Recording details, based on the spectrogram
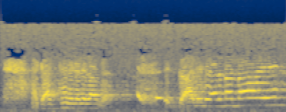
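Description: An actor playing a fearful, trapped older husband in a theatrical, halting 1960s radio horror style. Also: male voice, very high voice, lively intonation, vocal fry, a little mellow, exaggerated voice. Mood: desperate, anxious. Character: trapped, panicking older husband narrating his ordeal. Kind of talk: 1960s radio horror acting, first-person narration. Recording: very noisy old 1960s radio recording.

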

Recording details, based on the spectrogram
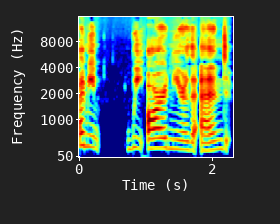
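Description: A woman's voice: fairly high pitch, measured pace, a bit bright, no echo, clean studio sound. A woman chatting casually as a co-host on a podcast. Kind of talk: casual chat.

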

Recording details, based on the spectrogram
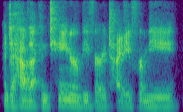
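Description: Earnest young man with a lowish voice. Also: a little fast, vocal fry. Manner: earnest, reflective, animated. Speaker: guest, comedian and muralist. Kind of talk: casual podcast conversation.

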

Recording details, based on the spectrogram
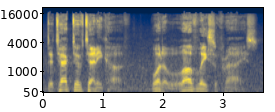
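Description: A very deep-voiced, bitter old loner who works as a courier in a grim sci-fi audio drama. He sounds brooding and world-weary, with a dry sardonic edge. Light vehicle and ambient noise sits behind him. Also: very animated, slow pace, creaky, fairly bright tone, exaggerated voice. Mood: sardonic, defiant. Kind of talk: first-person noir audio drama acting.

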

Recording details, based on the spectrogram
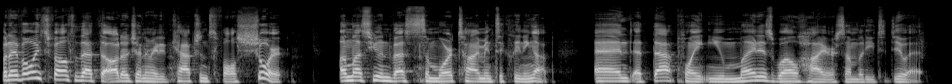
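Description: A man's voice: medium pitch, expressive, a little fast, clear, resonant tone, no echo, clean studio sound. A man hosting a podcast, asking interview questions in a friendly, conversational way. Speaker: podcast host.

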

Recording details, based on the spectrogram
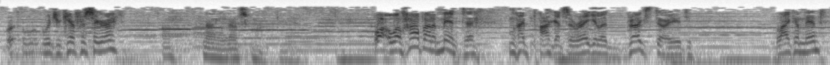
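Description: A man's voice: sits high, sing-song, normal speed. An actor playing an affable young working man with an American accent, stammering and eager to please in a 1950s radio drama. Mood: flustered. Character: affable, awkward young working man, earnest gentleman caller. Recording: muffled 1950s radio recording, music behind.

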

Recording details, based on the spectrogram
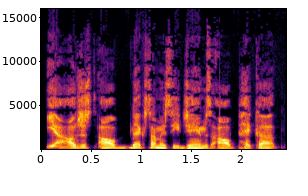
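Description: A man's voice: on the high side, fairly even intonation, brisk, a bit bright, no room sound, studio quality. A man in a casual film discussion on a podcast, talking informally and peppering his sentences with "like". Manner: informal, hedging with frequent "like". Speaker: podcast co-host.

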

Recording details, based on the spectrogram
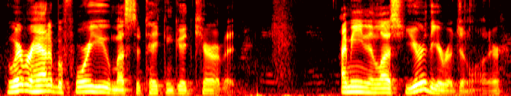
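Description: An actor playing a friendly stereo repair man in an audio drama. He sounds folksy and easygoing, with a mid-pitched voice that rises and falls freely. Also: expressive, quick pace, fairly bright tone. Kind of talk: naturalistic audio drama acting.

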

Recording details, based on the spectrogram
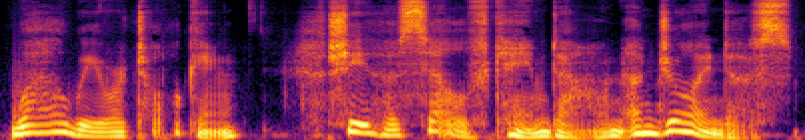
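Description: A woman giving a formal, expressive and measured dramatic narration of a diary from a classic novel. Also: extremely low pitch, breathy edge, dry recording, clean studio sound. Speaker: audiobook narrator.

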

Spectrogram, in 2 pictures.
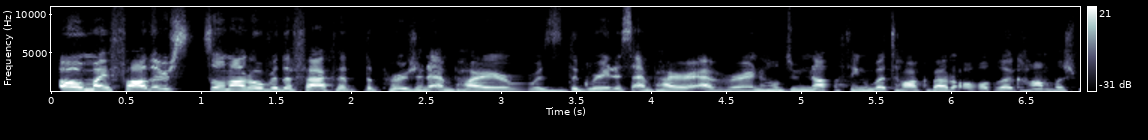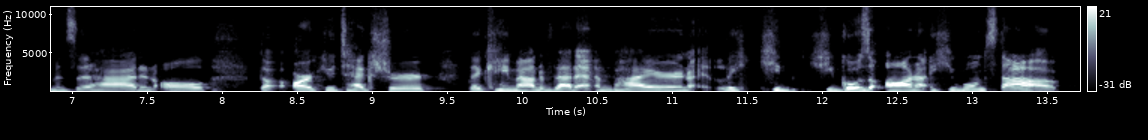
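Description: A woman telling stories in a casual conversation, animated and emphatic. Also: mid-range voice, normal speed, dry recording, clean studio sound.

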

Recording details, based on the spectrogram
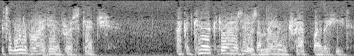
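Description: An actor playing a stubborn, uneasy painter husband, distracted and hesitant, in a 1940s radio drama. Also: male voice, medium pitch, animated, fast talker, gravelly. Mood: musing. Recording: muffled, noisy 1940s radio recording.

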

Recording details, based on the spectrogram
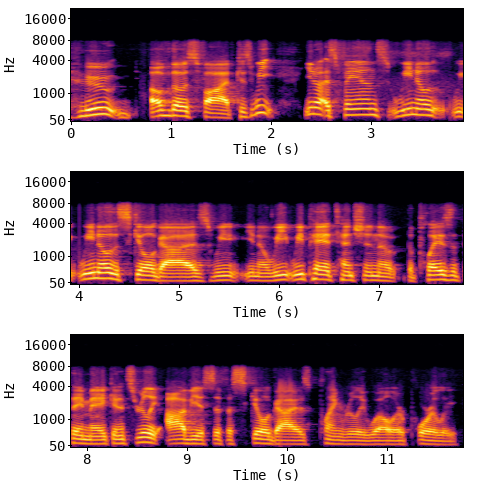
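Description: A man's voice: mid-range voice, normal speed, few pauses, darkish tone, highs cut off. A man hosting a casual sports talk interview, easing into his questions in an informal, wordy way. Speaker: sports radio host, interviewer.

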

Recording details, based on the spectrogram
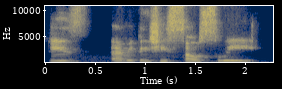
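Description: A woman guest talking casually and informally in an interview, slangy and animated as she tells stories and quotes herself. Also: mid-range voice, unhurried. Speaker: podcast guest, actress and business owner.

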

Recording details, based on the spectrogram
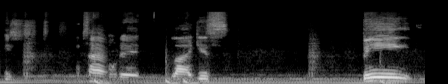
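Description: A man in his thirties, a podcast guest, talking casually and reflectively, thinking aloud in slangy, halting phrases. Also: mid-range voice, darkish tone. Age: 30s. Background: music.

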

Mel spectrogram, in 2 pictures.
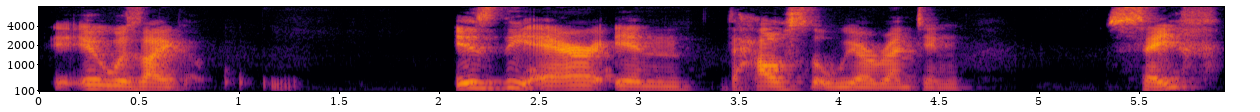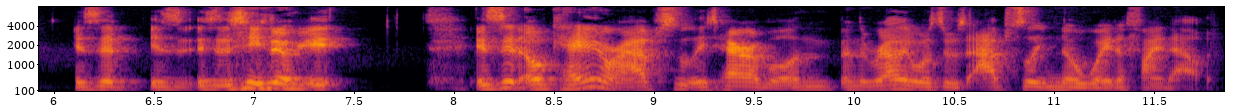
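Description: A man in his thirties, raised in Switzerland, with a mixed, faintly Canadian accent, chatting as a podcast guest, friendly and quick to laugh. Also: medium pitch. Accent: mixed, Canadian-tinged. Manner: friendly, laughs often, restarts phrases. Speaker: podcast guest, company founder. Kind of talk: casual interview chat.

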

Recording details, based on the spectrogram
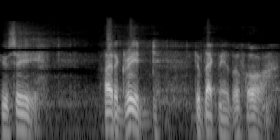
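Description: A man's voice: deep voice, lively intonation, a little slow, breathy edge, heavily acted, rough recording. An actor playing a pompous contest sponsor with murder in his past, in formal 1950s radio drama diction. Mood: resigned, confessing.

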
